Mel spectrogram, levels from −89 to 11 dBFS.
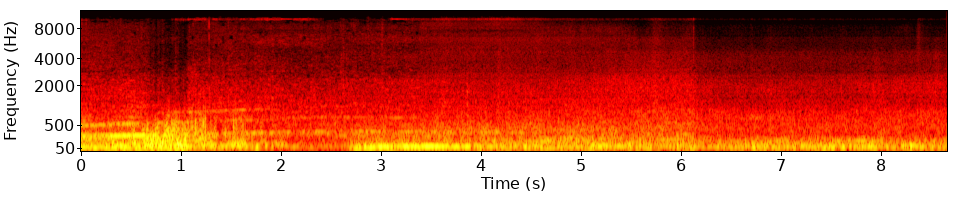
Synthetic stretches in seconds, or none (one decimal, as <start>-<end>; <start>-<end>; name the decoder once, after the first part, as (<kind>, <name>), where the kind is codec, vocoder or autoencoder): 3.4-8.7 (autoencoder, DAC-VAE)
